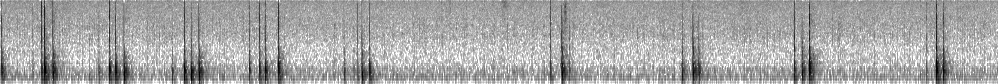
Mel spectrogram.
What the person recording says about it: Tapping on wooden table, mostly one handed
